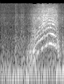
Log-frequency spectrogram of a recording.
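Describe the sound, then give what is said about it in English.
A tent zipper is pulled open in one steady run, a rasping whir that rises and then dips in pitch over about half a second, with no talking. “Let's see, I need to open this zipper.”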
